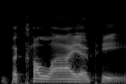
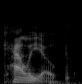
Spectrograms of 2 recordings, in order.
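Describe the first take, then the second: First: It is pronounced the usual everyday way. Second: It is pronounced the local street-name way. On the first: "the musical instrument that's the calliope" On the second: "but in New Orleans it's it's pronounced Calliope"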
